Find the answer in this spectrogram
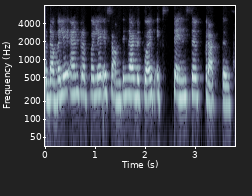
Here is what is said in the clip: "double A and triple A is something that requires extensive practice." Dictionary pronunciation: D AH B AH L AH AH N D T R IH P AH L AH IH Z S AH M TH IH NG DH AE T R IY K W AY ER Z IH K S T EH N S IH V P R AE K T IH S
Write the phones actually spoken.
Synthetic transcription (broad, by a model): D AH B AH L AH AH N D T R IH P AH L AH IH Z S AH M T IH NG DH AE T R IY K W AY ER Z IH K S T EH N S IH V P R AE K T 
